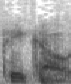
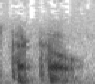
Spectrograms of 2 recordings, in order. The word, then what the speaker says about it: pekoe: It's not pronounced pico, you know. It's pekoe.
